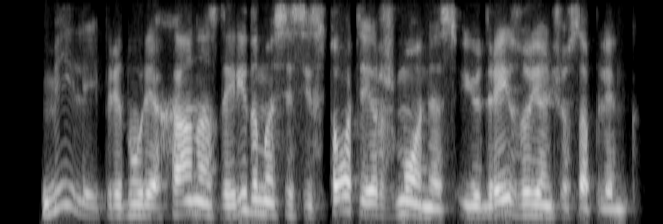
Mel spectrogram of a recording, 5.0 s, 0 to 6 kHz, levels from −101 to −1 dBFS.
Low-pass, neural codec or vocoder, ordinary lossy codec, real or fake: 5.4 kHz; none; Opus, 32 kbps; real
